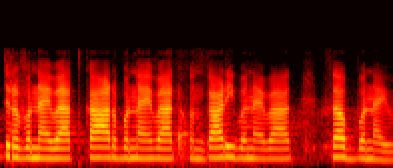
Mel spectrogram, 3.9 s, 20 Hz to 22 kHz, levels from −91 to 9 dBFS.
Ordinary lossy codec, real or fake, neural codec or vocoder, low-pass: none; fake; codec, 16 kHz, 0.9 kbps, LongCat-Audio-Codec; none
